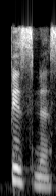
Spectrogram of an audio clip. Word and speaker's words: business: u g words business people don't pronounce the I business sometimes misspellings occur because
